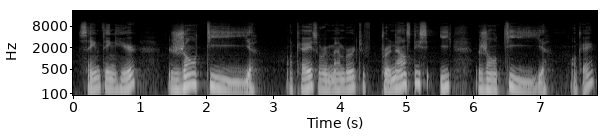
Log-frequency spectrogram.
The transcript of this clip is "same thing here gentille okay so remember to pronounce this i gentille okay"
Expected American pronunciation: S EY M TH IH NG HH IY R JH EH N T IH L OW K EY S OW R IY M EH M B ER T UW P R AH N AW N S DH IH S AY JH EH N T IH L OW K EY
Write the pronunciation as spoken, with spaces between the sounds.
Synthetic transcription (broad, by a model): S EY M TH IH NG HH IY R ZH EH T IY OW K EY S OW R IY M EH M B ER T UW P R AH N AW N S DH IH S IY ZH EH T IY OW K EY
